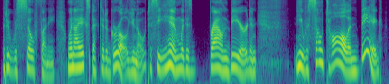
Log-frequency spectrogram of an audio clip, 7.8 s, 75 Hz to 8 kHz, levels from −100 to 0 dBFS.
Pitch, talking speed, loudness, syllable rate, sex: 175 Hz, 200 wpm, -19 LUFS, 4.6 syllables/s, female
